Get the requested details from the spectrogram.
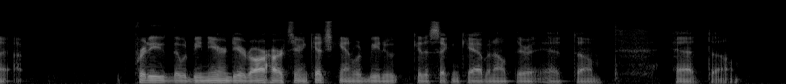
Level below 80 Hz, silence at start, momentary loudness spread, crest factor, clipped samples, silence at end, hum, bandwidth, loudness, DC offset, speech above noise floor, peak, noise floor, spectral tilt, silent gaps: -56 dBFS; 0 s; 19 LU; 24 dB; under 0.1%; 0.5 s; none; 7.6 kHz; -38 LUFS; under 0.1%; 33 dB; -16 dBFS; -71 dBFS; -4.5 dB/octave; none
